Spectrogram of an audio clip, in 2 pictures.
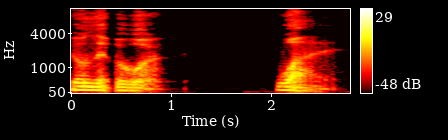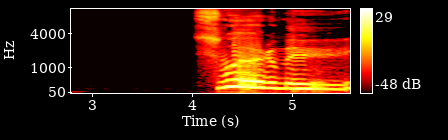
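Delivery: very loud, bellowing vigilante voice, me stretched out.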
